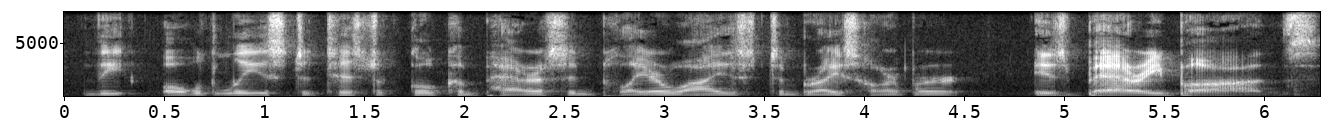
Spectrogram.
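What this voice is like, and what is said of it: Mock online fan commenter voice. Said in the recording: “in my best Phillies Reddit voice that I can muster here”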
